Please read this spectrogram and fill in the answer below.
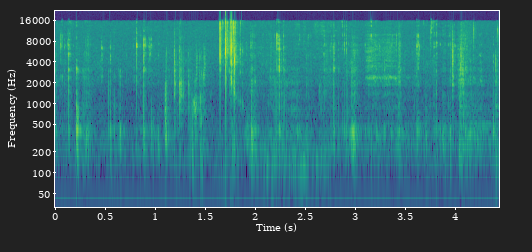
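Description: Close-miked chewing: irregular wet mouth clicks and soft crunches as a person eats dessert, with one louder crackling burst a little under two seconds in.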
